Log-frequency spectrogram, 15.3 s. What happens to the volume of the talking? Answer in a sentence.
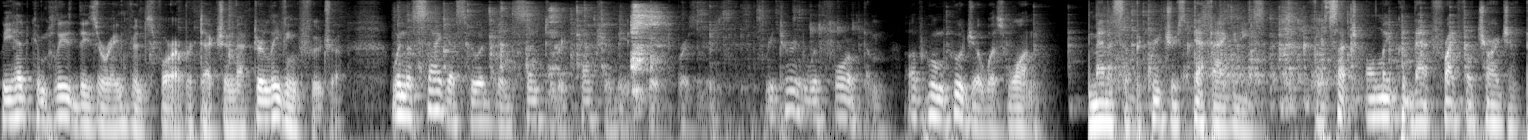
The loudness of the talking goes down, then up.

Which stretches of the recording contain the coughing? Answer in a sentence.
The coughing can be heard from 5.5 to 6.7 s.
